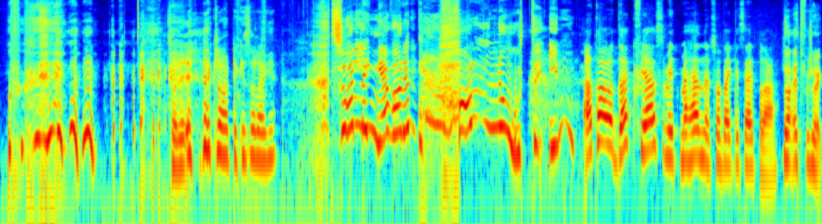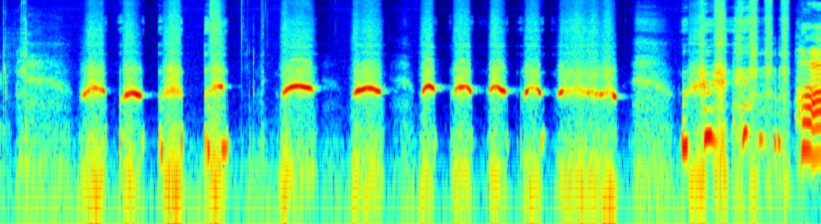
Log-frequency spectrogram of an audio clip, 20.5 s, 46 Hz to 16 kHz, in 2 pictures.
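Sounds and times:
laughter: 0.1s - 2.7s, 19.1s - 20.5s
speech: 2.1s - 3.6s, 4.2s - 10.7s, 20.3s - 20.5s
audible breaths between whistled notes: 3.6s - 4.2s, 10.5s - 11.4s, 14.3s - 15.6s, 17.3s - 18.8s
person whistling a tune on one note: 11.3s - 13.2s, 13.8s - 18.1s.

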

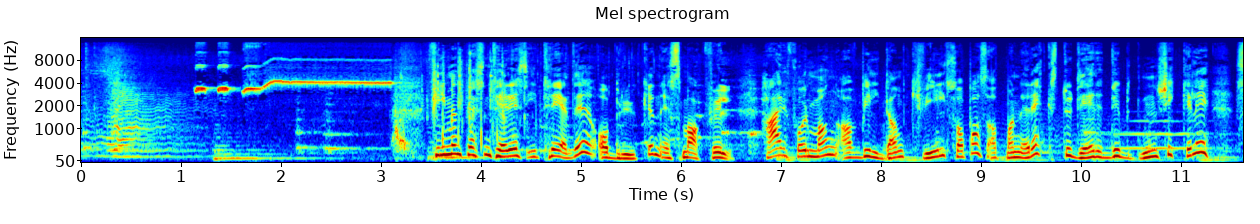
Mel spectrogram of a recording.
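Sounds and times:
ant character voice of shrill referee-whistle tones in an animated 3D film: 1.2s - 3.2s
soft music: 3.5s - 11.6s
speech: 3.5s - 11.6s.

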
